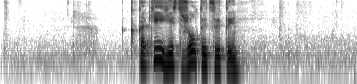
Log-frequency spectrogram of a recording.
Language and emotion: Russian, neutral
